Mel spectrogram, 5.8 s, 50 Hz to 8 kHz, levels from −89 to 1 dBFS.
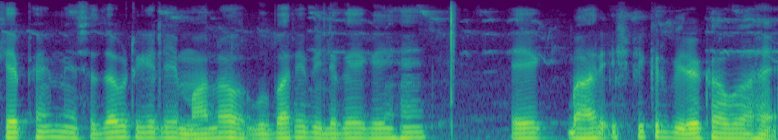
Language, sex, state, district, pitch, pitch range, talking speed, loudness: Hindi, male, Rajasthan, Bikaner, 105 Hz, 100-110 Hz, 195 wpm, -17 LUFS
